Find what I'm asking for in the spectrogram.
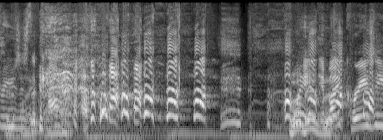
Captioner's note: laughing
